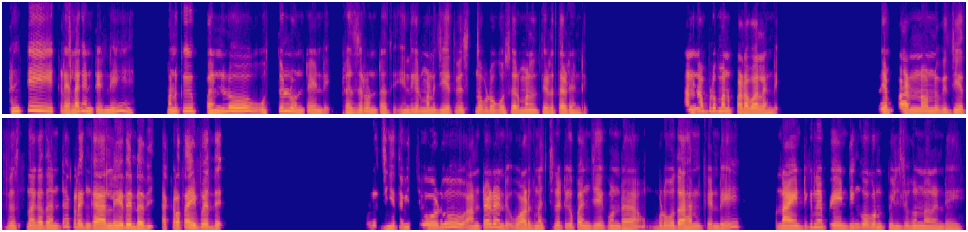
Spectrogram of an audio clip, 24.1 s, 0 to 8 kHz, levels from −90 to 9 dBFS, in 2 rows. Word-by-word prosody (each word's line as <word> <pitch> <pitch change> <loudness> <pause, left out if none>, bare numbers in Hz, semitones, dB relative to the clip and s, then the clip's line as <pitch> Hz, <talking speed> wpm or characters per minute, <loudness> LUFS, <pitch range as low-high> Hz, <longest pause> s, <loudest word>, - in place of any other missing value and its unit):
అంటే, 240 +6 +3 0.2
ఇక్కడెలాగంటేండీ, 200 -1 +1 0.6
మనకి 205 +5 +1 0.2
పనిలో 205 +8 +4 0.4
ఒత్తిళ్లుంటాయండి, 195 -6 0 0.2
ప్రెజరుంటాది. 175 -1 -1
ఎందుకంటే, 195 +4 -1
మనకి 185 -3 -1
జీతం 170 +4 -1
ఇస్తన్నప్పుడు 200 +1 -3
ఒకోకసారి 185 +1 -1
మనల్ని 175 -4 0
తిడతాడండి. 155 -1 -1 1.3
అన్నప్పుడు 220 +4 +1
మనం 210 -3 +1
పడవాలండి. 170 -3 +2 1.3
నేను 200 -3 +3
పడను, 190 +4 +3
నువ్వీ 190 -2 0
జీతం 175 +2 0
ఇస్తున్నావు 195 +1 -3
గదంటే, 190 +1 -1
అక్కడింకా 210 -4 +1 0.2
లేదండది. 195 -4 +5 0.2
అక్కడితో 195 +4 -1
అయిపోయిద్ది. 200 -3 +2 1.8
ఇప్పుడు 185 +3 -8
జీతమిచ్చేవాడూ 205 +6 -2 0.3
అంటాడండి. 220 +4 +1
వాడికి 165 +1 +1
నచ్చినట్టుగా 190 +6 -4
పనిచేయకుండా 185 -4 -1 0.3
ఇప్పుడు 185 +1 -4
ఉదాహరణకండీ, 180 -4 0 0.7
నా 180 - +6
ఇంటికి 175 +6 -6
నేను 230 -3 -2
పెయింటింగ్‌కొకరిని 205 +2 -1
పిలుచుకున్నానండి, 170 -6 -3
190 Hz, 95 wpm, -21 LUFS, 175-205 Hz, 1.8 s, నా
